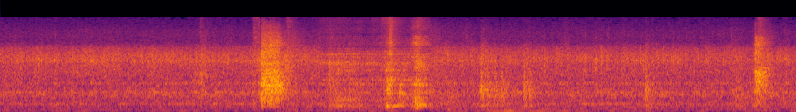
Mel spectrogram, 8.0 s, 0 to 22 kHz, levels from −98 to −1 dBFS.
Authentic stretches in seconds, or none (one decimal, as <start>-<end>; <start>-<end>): 0.0-3.2; 4.3-8.0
